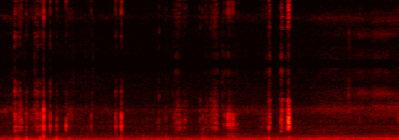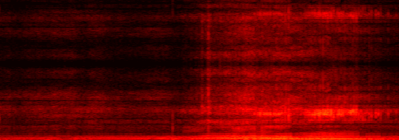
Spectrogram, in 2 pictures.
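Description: Dirt bike engine getting steadily louder and rising in pitch from about halfway through, as if approaching on the track. A few short clicks and knocks come in the first four seconds.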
